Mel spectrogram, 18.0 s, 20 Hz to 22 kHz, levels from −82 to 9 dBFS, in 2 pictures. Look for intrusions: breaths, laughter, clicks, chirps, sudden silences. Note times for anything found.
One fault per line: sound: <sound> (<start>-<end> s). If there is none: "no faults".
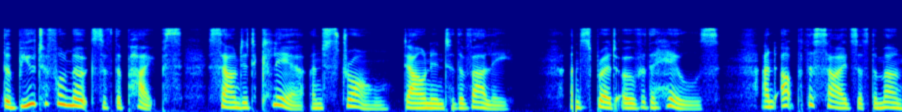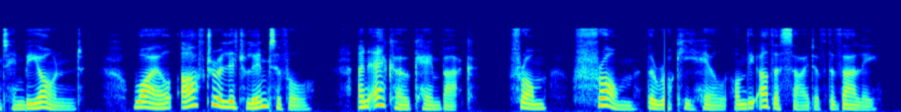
sound: dropout (5.7-5.8 s)
sound: dropout (15.7-15.7 s)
